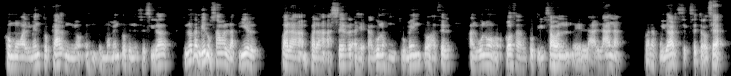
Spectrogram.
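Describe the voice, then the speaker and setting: Husky, gravelly preacher, middle-aged man. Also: mid-range voice. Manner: earnest, unhurried, with frequent pauses and "eh" hesitations. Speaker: preacher and Bible teacher. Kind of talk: sermon with personal storytelling. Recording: dull lo-fi remastered recording.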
